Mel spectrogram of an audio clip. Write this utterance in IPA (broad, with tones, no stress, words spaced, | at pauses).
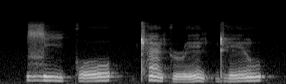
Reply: ɮiː˦˨ko˧˥ | ʈʰæ̃˦˨kɹẽː˩˧˩kɖʱẽ˧˥u̯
